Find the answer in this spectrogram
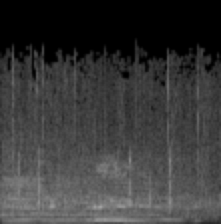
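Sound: applause sound effect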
